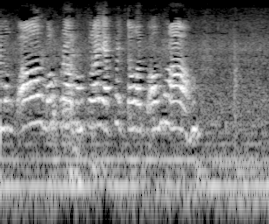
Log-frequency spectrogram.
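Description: A young child speaks close by with animation.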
